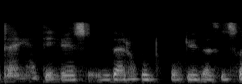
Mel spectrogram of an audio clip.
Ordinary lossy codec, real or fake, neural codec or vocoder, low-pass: AAC, 32 kbps; fake; codec, 16 kHz, 0.7 kbps, FocalCodec; 7.2 kHz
